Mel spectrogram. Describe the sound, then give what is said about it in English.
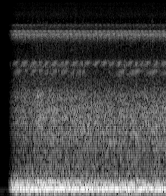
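Cicadas produce a loud, steady high-pitched drone that starts abruptly and holds for a few seconds over a constant low rumble, with no talking. “Here's a sample of what they sound like in case you don't know”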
